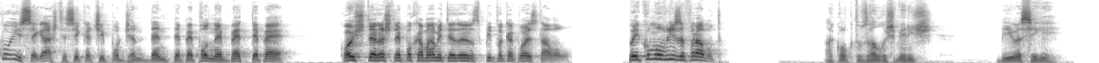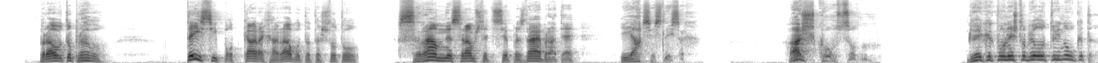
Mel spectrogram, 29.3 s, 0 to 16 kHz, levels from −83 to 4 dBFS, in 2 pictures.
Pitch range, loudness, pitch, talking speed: 100-160 Hz, -23 LUFS, 115 Hz, 120 wpm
